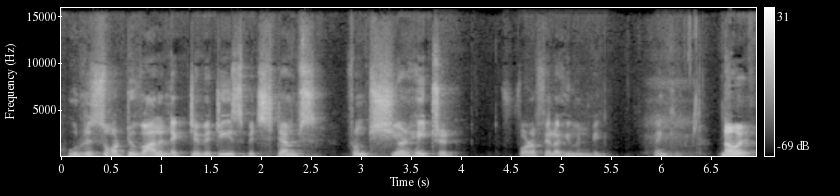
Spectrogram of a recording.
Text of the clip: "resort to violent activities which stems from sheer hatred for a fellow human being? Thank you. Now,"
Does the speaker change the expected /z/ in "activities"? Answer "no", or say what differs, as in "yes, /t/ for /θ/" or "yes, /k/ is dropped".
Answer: no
